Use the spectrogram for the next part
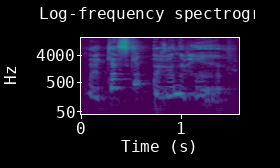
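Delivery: soft unvoiced whisper. A narrator's reading. Papa explaining the second E, whispered. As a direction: whisper it like a secret. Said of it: "le E avec une casquette".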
